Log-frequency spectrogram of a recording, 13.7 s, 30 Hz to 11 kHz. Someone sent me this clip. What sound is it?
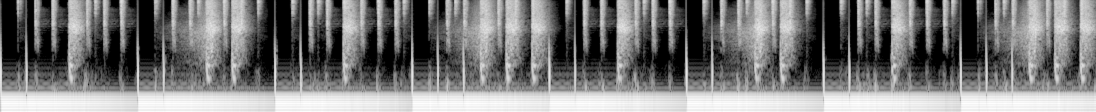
Dusbteploop 140BPM [2] 6
drum, loop, drumstep, snare, hi, kick, shaker, dubstep, hat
